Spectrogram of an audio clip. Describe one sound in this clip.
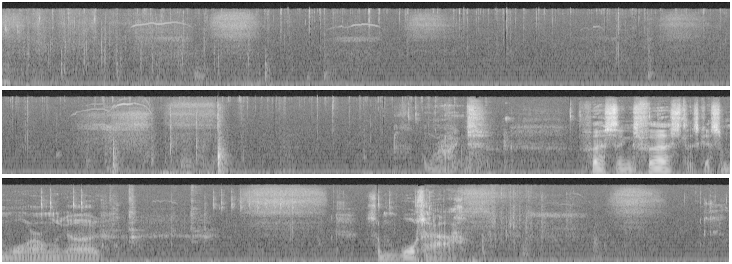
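A fire crackles in a wood stove.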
